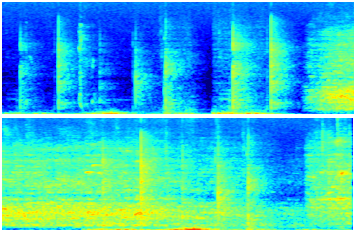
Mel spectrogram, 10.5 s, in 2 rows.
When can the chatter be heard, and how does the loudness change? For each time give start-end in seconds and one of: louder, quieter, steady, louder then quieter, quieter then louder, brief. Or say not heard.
4.5-10.5 quieter.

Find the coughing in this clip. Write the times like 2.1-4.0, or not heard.
0.3-1.4.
